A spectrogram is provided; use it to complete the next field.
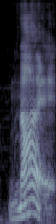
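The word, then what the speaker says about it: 苗: seed needs to grow Nai is specifically the pronunciation used when talking about a Seedling as a noun not is how it's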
